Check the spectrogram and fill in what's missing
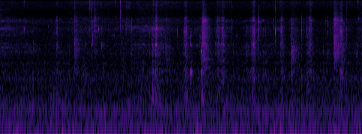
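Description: Someone eats a chili crisp honey lime yogurt cucumber salad up close, faint wet crunching and chewing bites repeating irregularly over a low background hum.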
